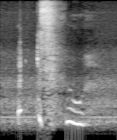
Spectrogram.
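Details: Person in a hay fever allergy fit: short in-breath, then one sharp explosive sneeze and a brief voiced sound after; sneeze.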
